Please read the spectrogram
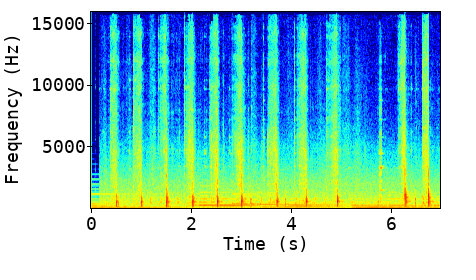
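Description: Large cleaver-style knife slicing a halved onion on a wooden cutting board: crisp cuts, each ending in a knock on the board, about two a second, with a brief pause before the last few strokes.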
